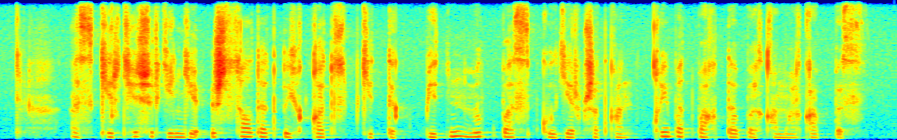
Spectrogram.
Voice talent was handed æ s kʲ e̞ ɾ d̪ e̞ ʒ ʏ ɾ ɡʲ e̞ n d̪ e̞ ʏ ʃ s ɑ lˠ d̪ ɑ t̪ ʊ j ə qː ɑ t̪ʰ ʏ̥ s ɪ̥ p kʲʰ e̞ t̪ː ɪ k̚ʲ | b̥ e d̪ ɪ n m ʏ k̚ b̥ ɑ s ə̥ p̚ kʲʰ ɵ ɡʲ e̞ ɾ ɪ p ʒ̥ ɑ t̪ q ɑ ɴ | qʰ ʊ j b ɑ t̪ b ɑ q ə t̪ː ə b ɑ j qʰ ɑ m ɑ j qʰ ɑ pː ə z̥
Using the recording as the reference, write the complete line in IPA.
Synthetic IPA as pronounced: æ s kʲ e̞ ɾ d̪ e̞ ʒ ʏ ɾ ɡʲ e̞ n d̪ e̞ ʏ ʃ s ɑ lˠ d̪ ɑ t̪ ʊ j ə qː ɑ t̪ʰ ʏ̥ s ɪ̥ p kʲʰ e̞ t̪ː ɪ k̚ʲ | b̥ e t̪ ɪ n m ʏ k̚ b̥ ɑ s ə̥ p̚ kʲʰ ɵ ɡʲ e̞ ɾ ɪ p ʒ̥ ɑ t̪ q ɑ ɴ | qʰ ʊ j b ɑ t̪ b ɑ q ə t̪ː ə b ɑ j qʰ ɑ m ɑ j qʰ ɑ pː ə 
